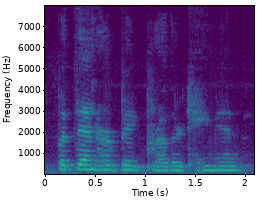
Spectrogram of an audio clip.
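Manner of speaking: ordinary delivery, nothing marked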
